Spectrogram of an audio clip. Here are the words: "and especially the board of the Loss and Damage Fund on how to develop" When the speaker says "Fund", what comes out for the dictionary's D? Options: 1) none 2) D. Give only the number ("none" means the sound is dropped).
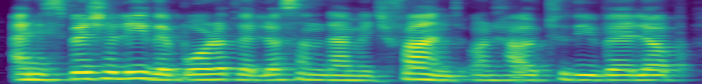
2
